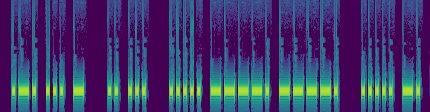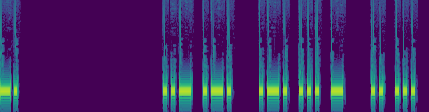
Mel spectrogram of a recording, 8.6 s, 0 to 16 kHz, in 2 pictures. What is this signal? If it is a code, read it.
Morse code, heard as a keyed tone, about 36 wpm, 700 Hz. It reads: RST IS 599 5NN UR RST IS
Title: Speed-Racing Common QSO Phrases Encore - 30wpm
